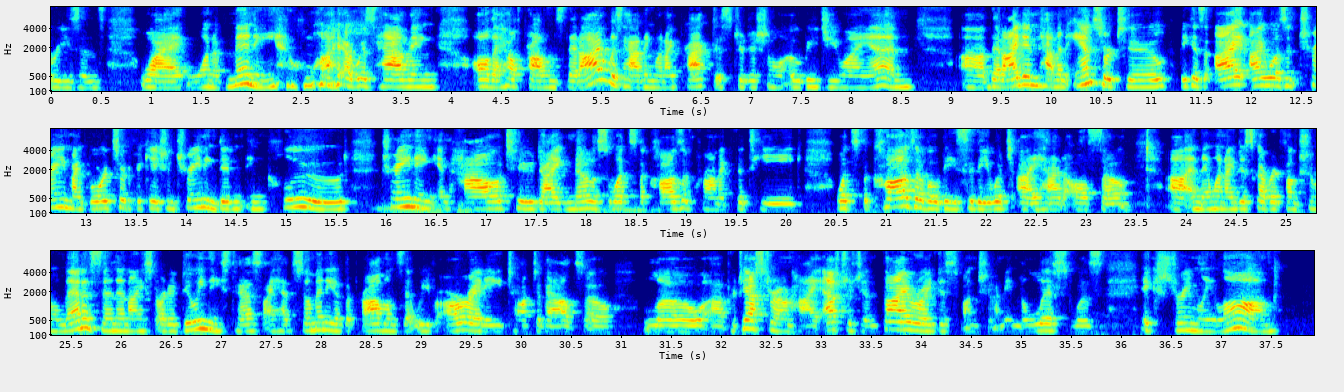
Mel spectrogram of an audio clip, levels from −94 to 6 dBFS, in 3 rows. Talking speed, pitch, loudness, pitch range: 160 wpm, 190 Hz, -26 LUFS, 180-210 Hz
